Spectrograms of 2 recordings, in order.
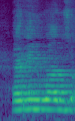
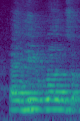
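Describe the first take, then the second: No difference in how they are said.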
